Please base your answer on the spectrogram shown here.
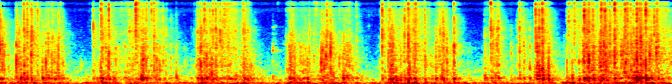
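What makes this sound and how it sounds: Fingertips and long nails of both hands press, scratch and crinkle a clear plastic film bag holding several soft, solid orange foam grout sponges resting on a plate. Bursts of bright, dense crackling rise and fall in clusters over a steady low hum, with short gaps of quiet between them.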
